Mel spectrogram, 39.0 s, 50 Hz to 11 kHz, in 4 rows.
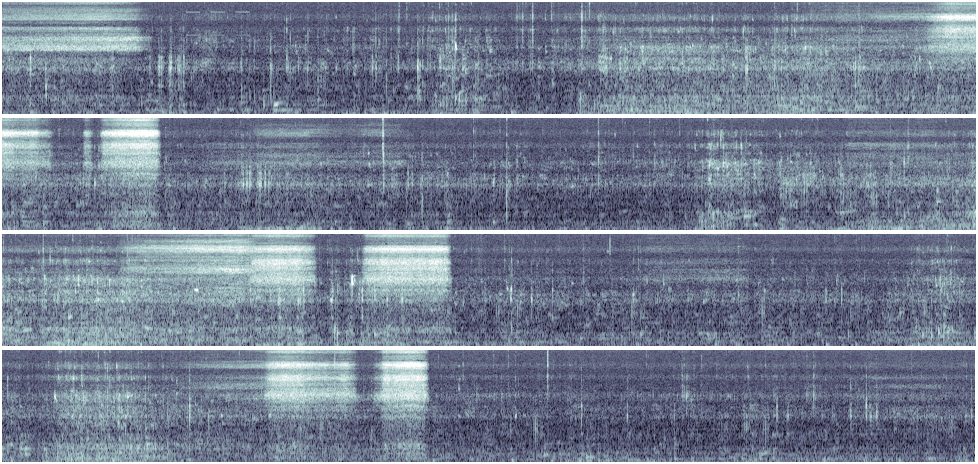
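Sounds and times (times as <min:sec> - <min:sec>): regulator breathing bursts: 0:00.0 - 0:01.5, 0:20.8 - 0:24.0
faint underwater hiss: 0:00.0 - 0:02.2, 0:06.0 - 0:14.2, 0:17.7 - 0:27.5, 0:28.4 - 0:35.0, 0:36.2 - 0:38.9.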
